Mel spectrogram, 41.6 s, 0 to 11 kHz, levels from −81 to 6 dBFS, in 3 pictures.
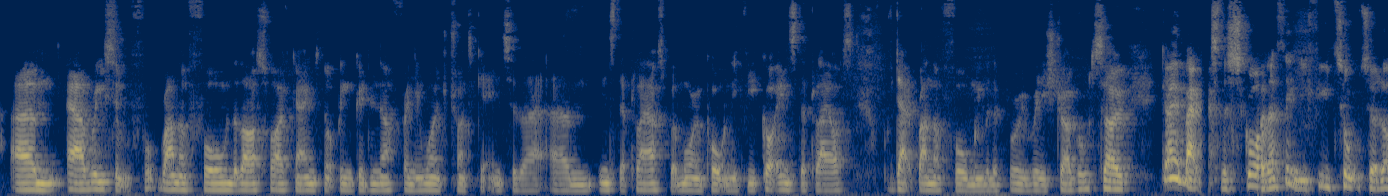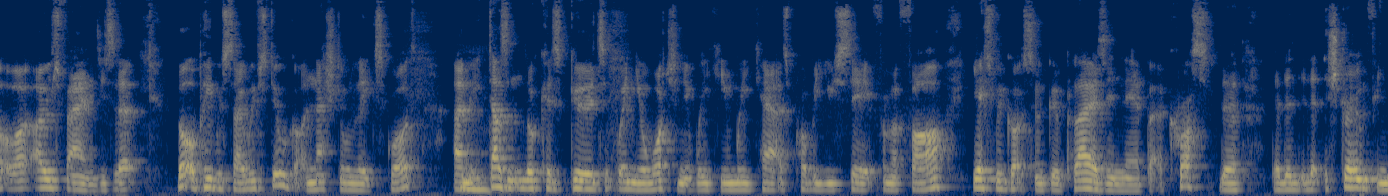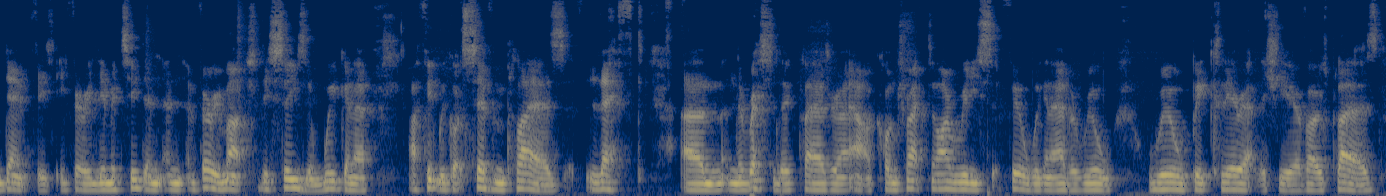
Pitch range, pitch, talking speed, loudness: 105-125 Hz, 110 Hz, 235 wpm, -25 LUFS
